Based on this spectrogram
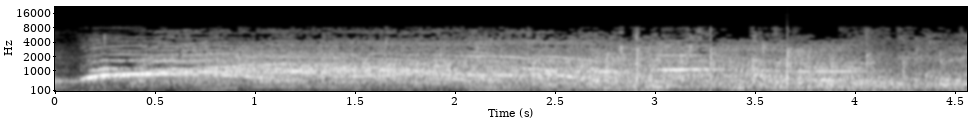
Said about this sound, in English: And finally, make some noise for God's holy chicken, Chick-fil-A.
